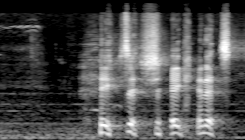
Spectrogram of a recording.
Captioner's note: Undertaker chuckles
